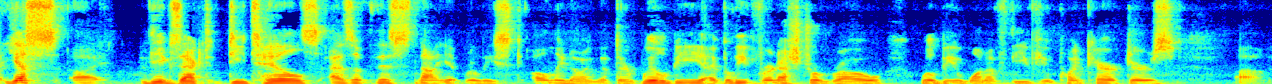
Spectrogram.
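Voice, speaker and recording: A podcast co-host with a low, somewhat husky and slightly mellow voice explains and analyses casually. He often corrects himself as he talks.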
